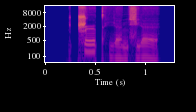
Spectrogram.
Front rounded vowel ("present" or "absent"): absent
